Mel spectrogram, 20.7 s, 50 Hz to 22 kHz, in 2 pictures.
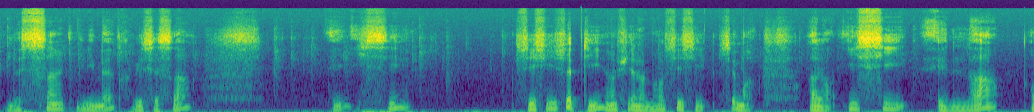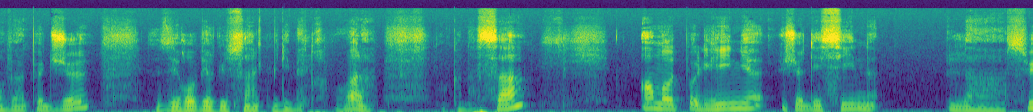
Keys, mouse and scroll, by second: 0.7 Return, 3.3-6.1 drag, 6.5-9.7 drag, 11.1 click, 11.8-13.0 typing, 14.6-16.0 drag, 16.0-17.2 middle drag, 17.2 click, 18.9 click.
